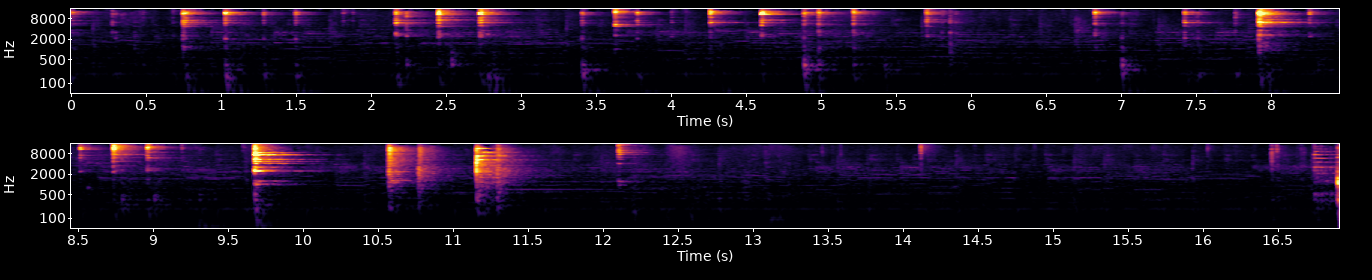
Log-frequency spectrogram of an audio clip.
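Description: Baking powder being stirred with a utensil for keto rum cake batter, giving irregular close clinks and taps against a bowl and dishes over a quiet kitchen background, with no talking.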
